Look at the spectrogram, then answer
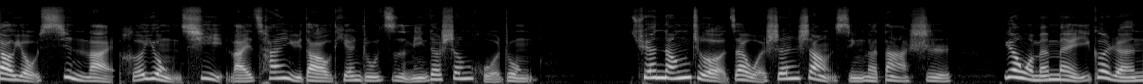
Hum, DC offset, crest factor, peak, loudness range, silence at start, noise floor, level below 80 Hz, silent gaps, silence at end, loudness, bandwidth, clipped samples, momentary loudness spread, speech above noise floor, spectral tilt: none; under 0.1%; 18 dB; -6 dBFS; 3 LU; 0 s; -70 dBFS; -60 dBFS; none; 0 s; -23 LUFS; 15.5 kHz; under 0.1%; 9 LU; 47 dB; -5 dB/octave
